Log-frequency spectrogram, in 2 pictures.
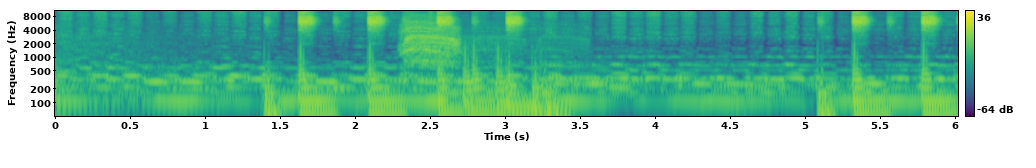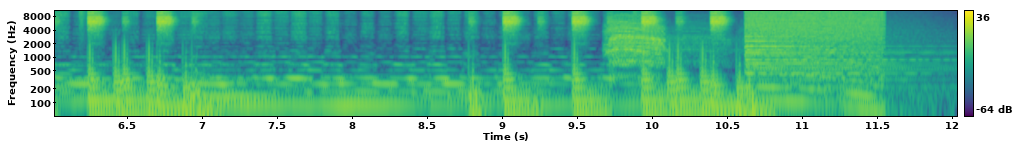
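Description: A raven calls loudly and repeatedly, harsh croaking caws in uneven bursts, over a steady low hum, ending with a brief burst of hiss.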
